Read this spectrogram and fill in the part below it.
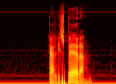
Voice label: kalispera, greek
